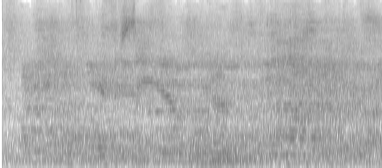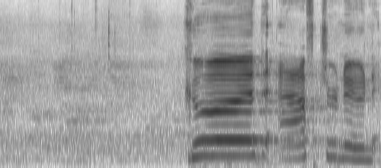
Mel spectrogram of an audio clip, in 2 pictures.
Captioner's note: people chattering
